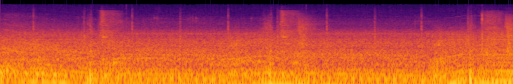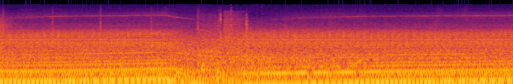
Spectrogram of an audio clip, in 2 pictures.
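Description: A truck's diesel engine rumbles steadily as it drives.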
